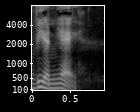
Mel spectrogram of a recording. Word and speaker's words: Viognier: Well, I can tell you it's not pronounced as it's spelled, which would be Viognier. Not that, people.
